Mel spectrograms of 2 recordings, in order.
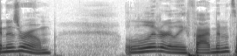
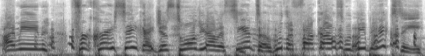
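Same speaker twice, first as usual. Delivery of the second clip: high, incredulous rant; mock outraged disbelief; exasperated; 13 semitones higher than usual. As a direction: throw up your hands, higher and higher. Exasperated retold outburst.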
